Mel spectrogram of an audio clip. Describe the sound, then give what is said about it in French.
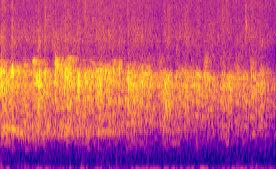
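A church audience applauds in acclamation of the Lord with steady, dense clapping that holds at an even level for a few seconds. “J'ai cru m'entendre dire que nous acclamons très très fort le Seigneur.”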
